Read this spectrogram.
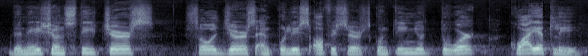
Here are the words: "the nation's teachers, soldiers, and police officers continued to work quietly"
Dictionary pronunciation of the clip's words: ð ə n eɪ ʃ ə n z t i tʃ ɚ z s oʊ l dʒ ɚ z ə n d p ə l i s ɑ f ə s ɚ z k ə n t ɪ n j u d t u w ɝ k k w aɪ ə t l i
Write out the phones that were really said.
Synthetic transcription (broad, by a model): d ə n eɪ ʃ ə n s t i tʃ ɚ s oʊ l dʒ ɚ s ə n d p ə l i s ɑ f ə s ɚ s k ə n t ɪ n j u d t u w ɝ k k w aɪ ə t l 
